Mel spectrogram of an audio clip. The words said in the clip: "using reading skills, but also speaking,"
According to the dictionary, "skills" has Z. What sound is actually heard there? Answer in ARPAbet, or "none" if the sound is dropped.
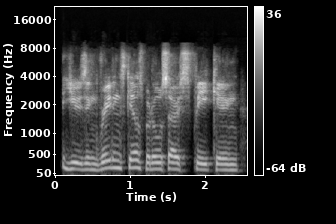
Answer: Z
